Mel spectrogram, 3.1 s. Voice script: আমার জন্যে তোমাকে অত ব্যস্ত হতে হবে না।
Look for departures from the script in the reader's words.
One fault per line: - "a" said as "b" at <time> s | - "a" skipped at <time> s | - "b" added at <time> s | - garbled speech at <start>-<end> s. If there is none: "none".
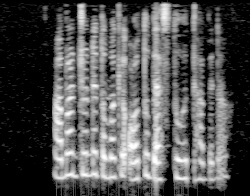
none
